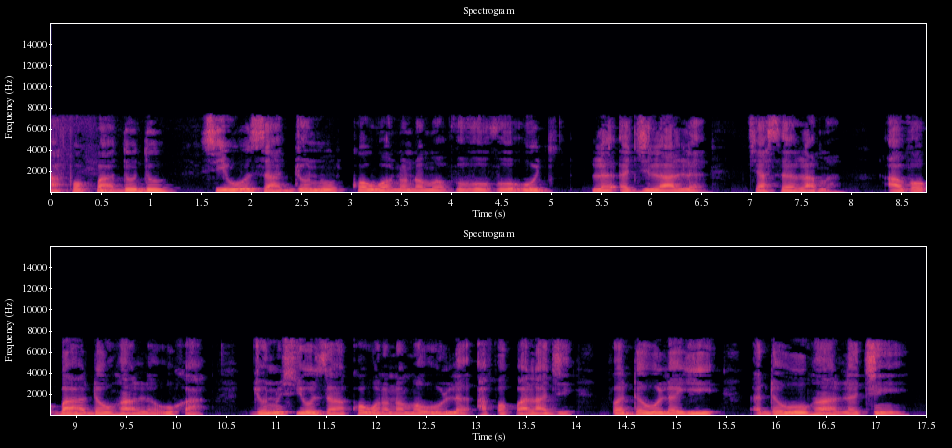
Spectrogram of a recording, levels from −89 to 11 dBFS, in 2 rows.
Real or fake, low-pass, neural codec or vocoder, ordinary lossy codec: real; 7.2 kHz; none; MP3, 48 kbps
